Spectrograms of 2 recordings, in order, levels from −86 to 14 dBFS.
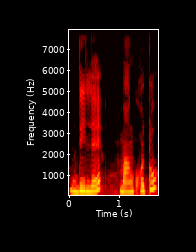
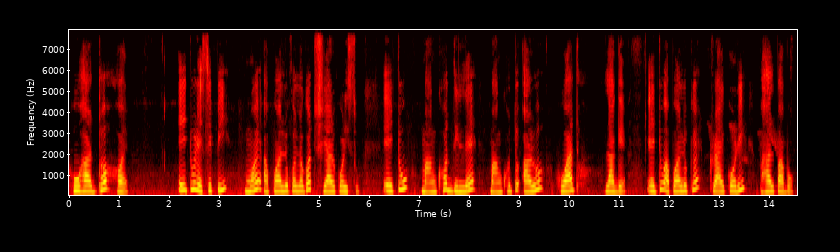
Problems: constant background noise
